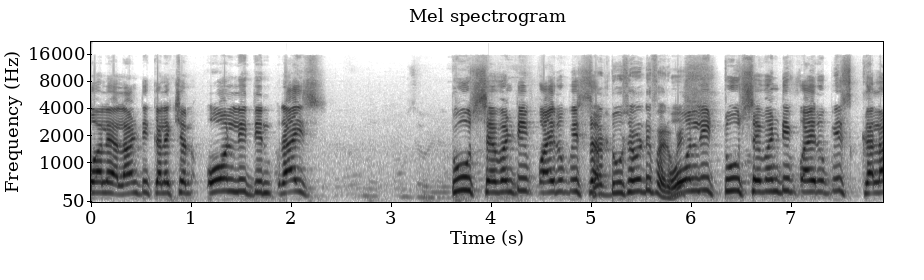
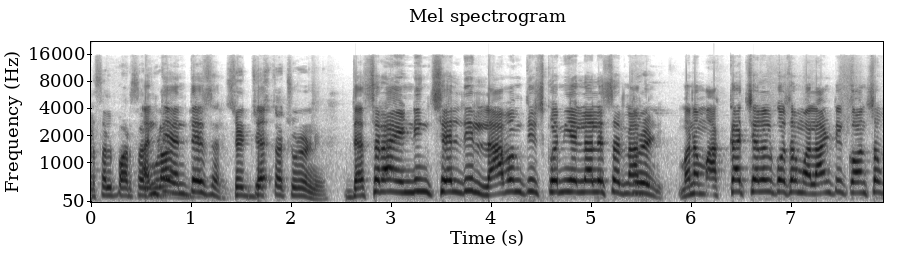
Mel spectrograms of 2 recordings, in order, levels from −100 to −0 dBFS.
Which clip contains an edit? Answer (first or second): second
